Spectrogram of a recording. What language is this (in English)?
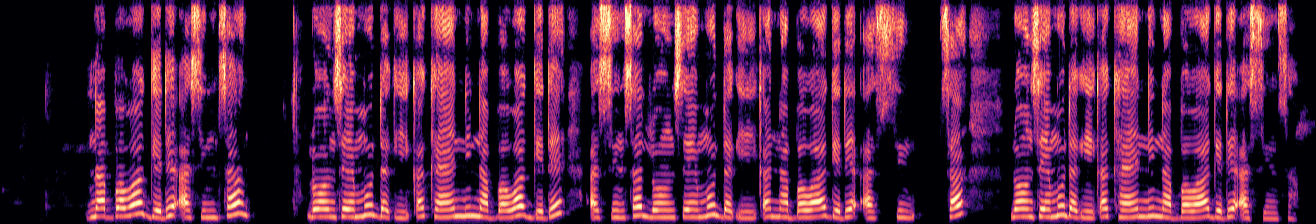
Sidamo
